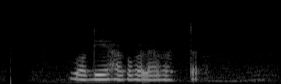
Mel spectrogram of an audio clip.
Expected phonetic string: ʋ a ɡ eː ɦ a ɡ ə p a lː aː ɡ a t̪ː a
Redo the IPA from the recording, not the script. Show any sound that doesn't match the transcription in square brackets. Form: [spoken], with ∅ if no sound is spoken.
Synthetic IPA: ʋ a ɡ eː ɦ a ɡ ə [b] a [l] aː ɡ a t̪ː a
